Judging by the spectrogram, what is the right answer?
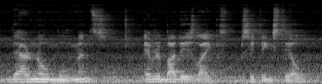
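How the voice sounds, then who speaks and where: A man speaks fairly quickly at a medium pitch with fairly even intonation. Room echo and background noise are both noticeable. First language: non-English. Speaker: football head coach. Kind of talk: press conference. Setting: press conference. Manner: hesitant, many fillers.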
